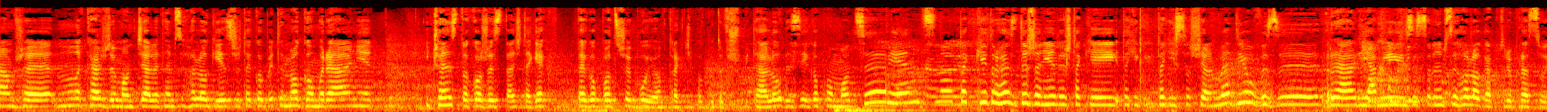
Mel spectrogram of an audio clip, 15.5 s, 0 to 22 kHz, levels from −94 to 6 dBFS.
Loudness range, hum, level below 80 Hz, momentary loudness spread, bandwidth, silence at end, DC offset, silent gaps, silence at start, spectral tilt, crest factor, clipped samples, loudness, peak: 3 LU; none; -40 dBFS; 6 LU; 16.5 kHz; 0 s; under 0.1%; none; 0 s; -3 dB/octave; 16 dB; under 0.1%; -18 LUFS; -2 dBFS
